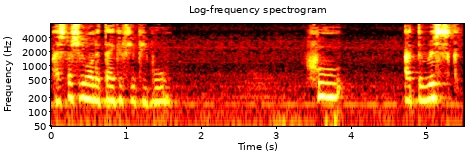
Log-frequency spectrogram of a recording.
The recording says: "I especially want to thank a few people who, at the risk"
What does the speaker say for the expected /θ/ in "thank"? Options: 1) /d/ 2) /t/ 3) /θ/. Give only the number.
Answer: 3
